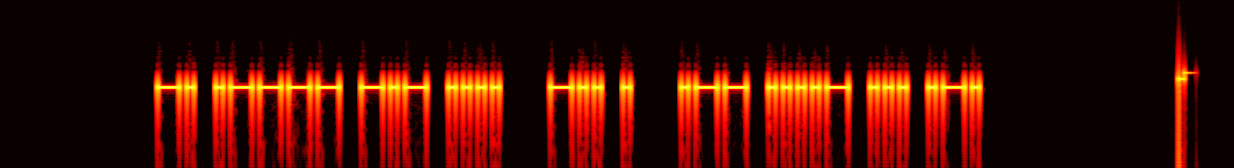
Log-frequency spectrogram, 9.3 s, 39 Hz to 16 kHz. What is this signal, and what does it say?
Morse code, heard as a keyed tone, about 21 wpm, 700 Hz. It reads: N1KH DE W4SR
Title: USA Callsign DE Callsign - 4 Characters - 22wpm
